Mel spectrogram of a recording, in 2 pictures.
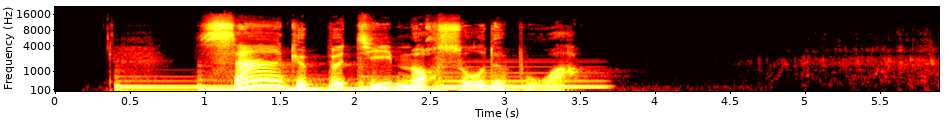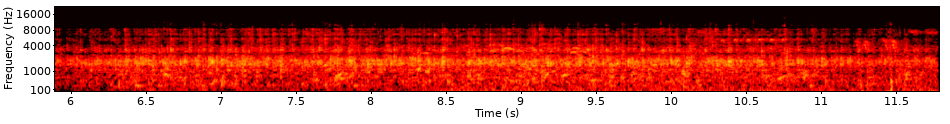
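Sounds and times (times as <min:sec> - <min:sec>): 
speech: 0:00.4 - 0:03.6
flowing river water: 0:04.7 - 0:11.7.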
